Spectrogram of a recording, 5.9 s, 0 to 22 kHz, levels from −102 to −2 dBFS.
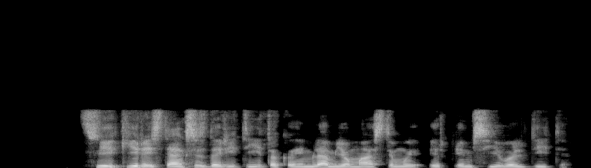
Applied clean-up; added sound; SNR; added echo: neural mask model Resemble Enhance denoiser.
